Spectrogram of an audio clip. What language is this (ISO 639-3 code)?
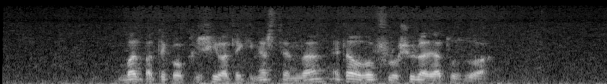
eus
